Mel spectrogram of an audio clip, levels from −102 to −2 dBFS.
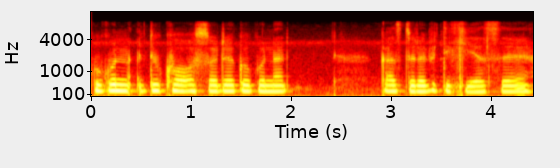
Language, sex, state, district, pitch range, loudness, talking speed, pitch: Nagamese, female, Nagaland, Dimapur, 185-195 Hz, -17 LUFS, 120 wpm, 190 Hz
